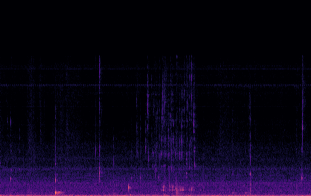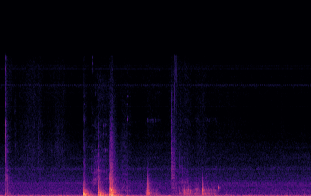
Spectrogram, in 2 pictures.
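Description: Whiskey poured from a bottle into a glass tasting glass, with small glass clicks. About eight seconds in, a few louder knocks, the loudest sounds here, with more lighter ones after.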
